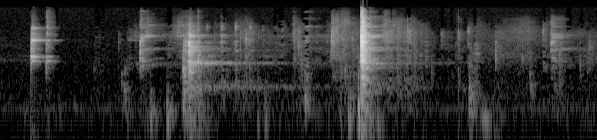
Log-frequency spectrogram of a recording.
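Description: Metal dishes clattering and clanking in a few separate knocks, some ringing briefly, with one sharp, loud clank about three and a half seconds in.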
